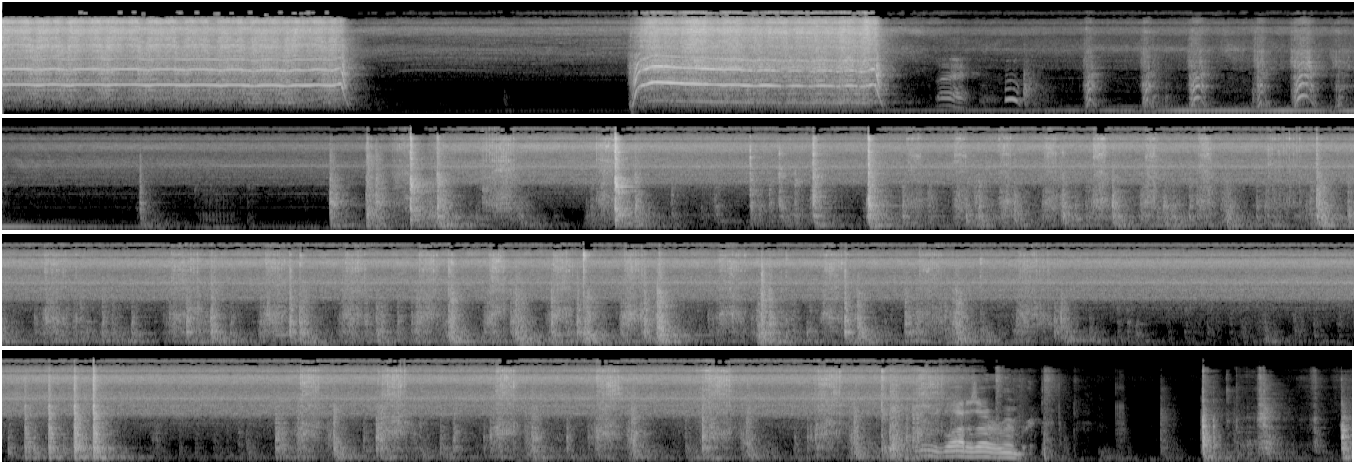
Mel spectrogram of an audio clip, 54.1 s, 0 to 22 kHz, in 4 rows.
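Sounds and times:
steady hiss: 0:13.7 - 0:50.7.

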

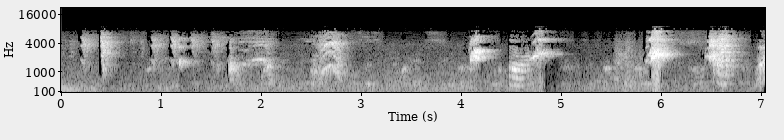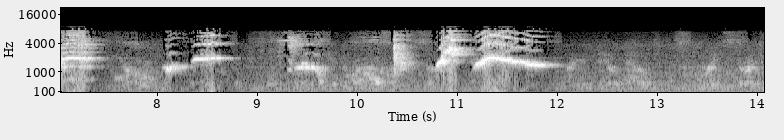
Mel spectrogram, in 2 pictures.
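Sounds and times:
parrot squawking and whistling: 0:00.2 - 0:02.9, 0:04.1 - 0:05.0, 0:05.8 - 0:07.5, 0:08.1 - 0:12.1.

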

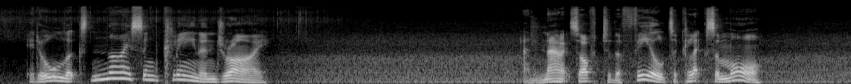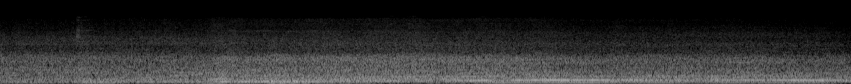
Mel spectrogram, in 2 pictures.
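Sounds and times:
tractor diesel engine running: 0:02.8 - 0:05.6.

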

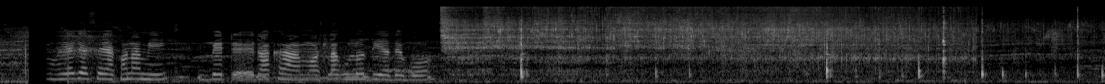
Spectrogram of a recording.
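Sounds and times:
spice paste sizzling in oil: 0:04.4 - 0:11.0.

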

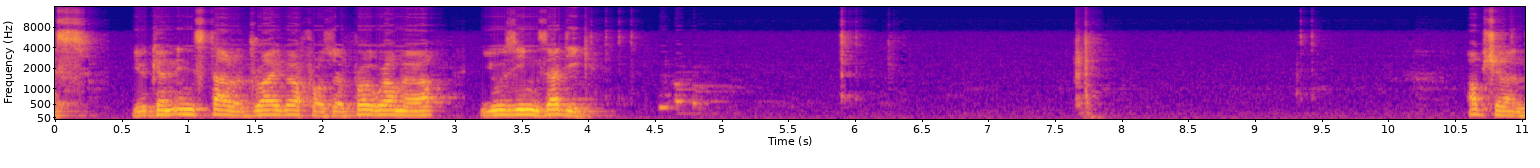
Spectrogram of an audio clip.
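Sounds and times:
faint room hush: 0:00.0 - 0:11.0
computer mouse clicks: 0:04.1 - 0:04.4, 0:05.8 - 0:06.4, 0:07.6 - 0:08.0, 0:09.2 - 0:09.6.

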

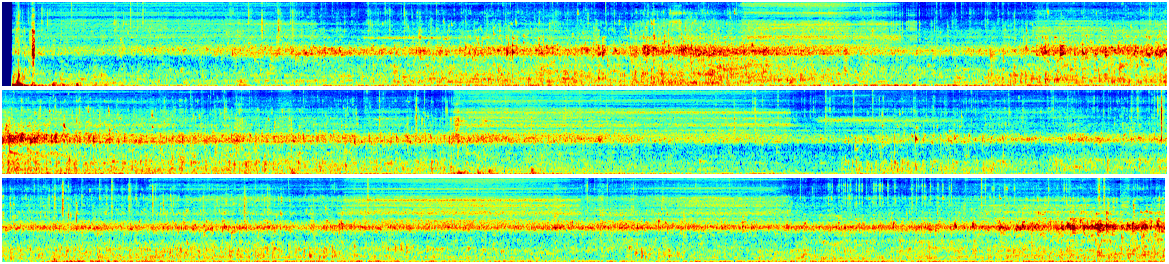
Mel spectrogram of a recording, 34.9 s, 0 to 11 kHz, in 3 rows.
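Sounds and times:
regulator bubbles rushing: 0:02.9 - 0:07.6, 0:20.0 - 0:26.7, 0:31.2 - 0:34.9.

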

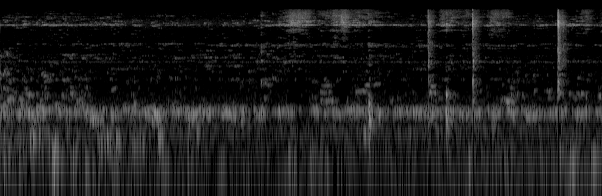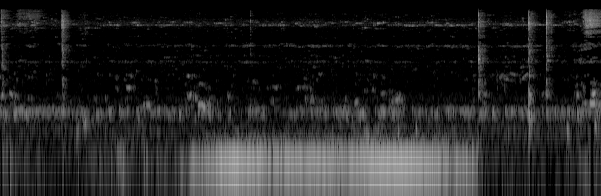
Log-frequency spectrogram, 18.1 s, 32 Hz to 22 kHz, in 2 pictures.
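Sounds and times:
hiss of frying: 0:03.9 - 0:10.5, 0:16.2 - 0:18.0
low steady hum: 0:10.8 - 0:16.4.

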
